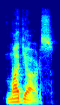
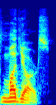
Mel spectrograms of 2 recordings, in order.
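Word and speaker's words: Magyars: And that individual was called Arpad the First and his tribe were called the Madars or Maguars if you use the English pronunciation but it's it's Majars and they settled in the Carpathian basin.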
